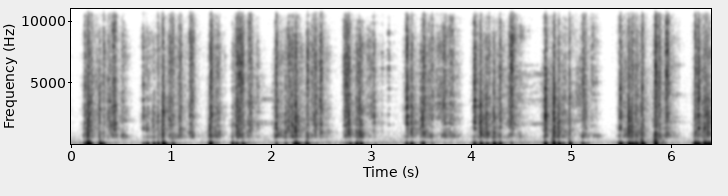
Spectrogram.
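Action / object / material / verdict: scrape / expanded polystyrene foam block / polystyrene foam / none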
